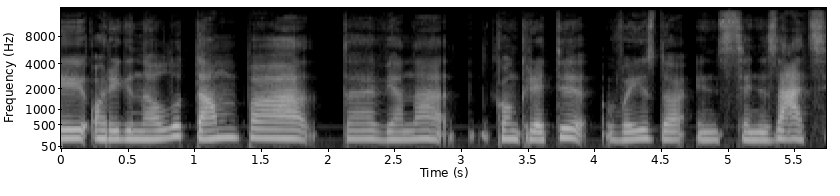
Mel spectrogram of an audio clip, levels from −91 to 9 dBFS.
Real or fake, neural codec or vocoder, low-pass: real; none; 14.4 kHz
